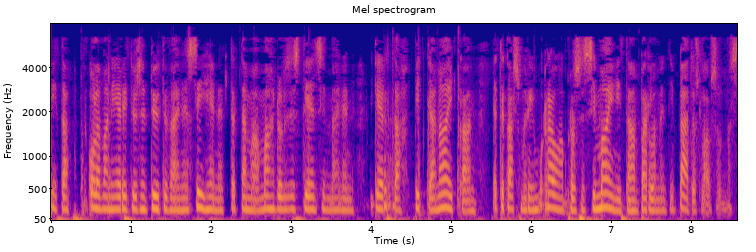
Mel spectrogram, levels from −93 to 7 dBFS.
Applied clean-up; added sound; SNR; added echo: neural mask model Resemble Enhance denoiser.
